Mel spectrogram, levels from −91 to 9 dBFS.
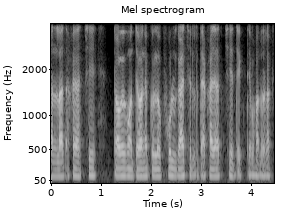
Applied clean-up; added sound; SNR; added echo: neural mask model DeepFilterNet 3.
